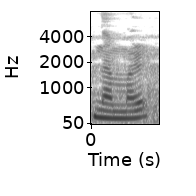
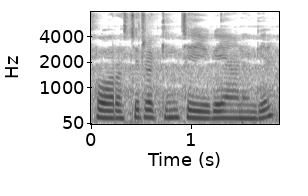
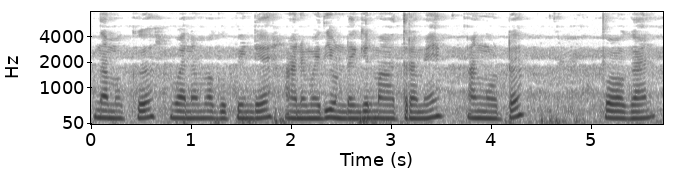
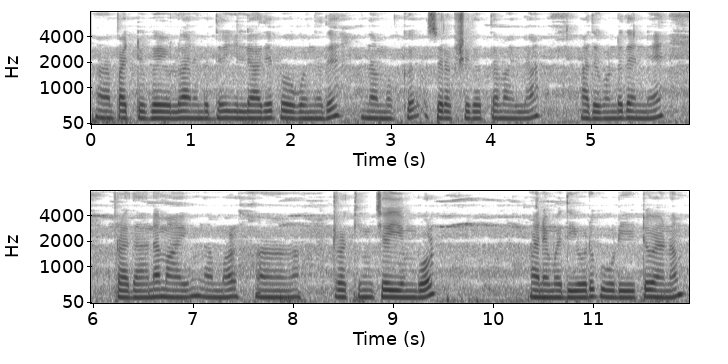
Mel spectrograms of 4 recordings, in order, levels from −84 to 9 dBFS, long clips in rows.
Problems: none marked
